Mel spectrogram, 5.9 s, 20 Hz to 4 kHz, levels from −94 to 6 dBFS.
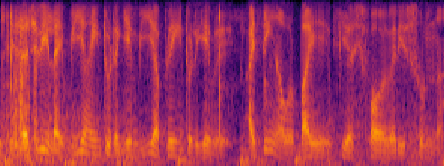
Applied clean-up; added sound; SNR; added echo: none; Thunder / Rain; 12 dB; none.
